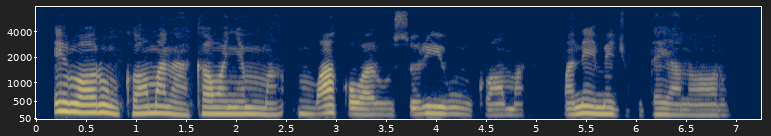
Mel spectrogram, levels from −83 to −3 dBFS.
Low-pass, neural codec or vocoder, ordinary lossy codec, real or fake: 7.2 kHz; none; none; real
